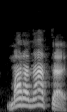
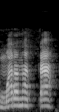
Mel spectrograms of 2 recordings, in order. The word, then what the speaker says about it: Maranata: de Jesus, o aramaico, Maranata, como dizem os protestantes ou evangélicos, com a tônica na penúltima sílaba, ou Maranatá, como dizem os católicos, com a tônica na última sílaba.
